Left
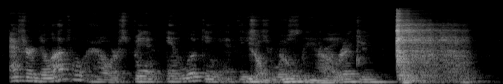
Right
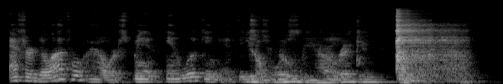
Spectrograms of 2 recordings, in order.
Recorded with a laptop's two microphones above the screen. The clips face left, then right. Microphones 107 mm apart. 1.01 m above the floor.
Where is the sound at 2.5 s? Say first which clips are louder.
Even; 5° left (ahead or behind), 2.5 m.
